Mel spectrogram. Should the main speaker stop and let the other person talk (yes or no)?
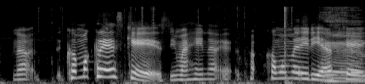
no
